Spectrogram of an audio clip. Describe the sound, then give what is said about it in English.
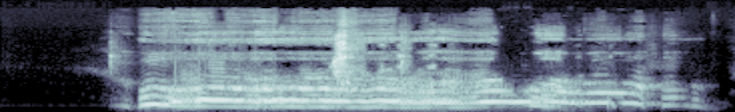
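A person imitates the dog Copper barking at things, voicing one loud, drawn-out bark-like howl that lasts about three seconds, with no other talking around it. “that was actually a really good dog. Thank you. I had a lot of practice mocking copper when he barks at things.”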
